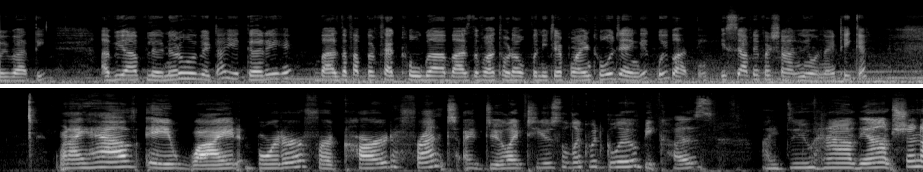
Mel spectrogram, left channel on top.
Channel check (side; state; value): both; different; correlation -0.01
